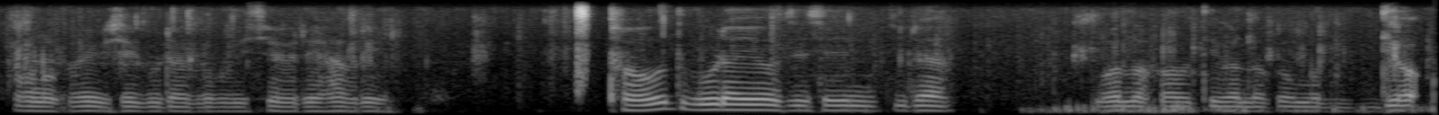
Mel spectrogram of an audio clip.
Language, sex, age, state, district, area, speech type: Odia, male, 30-45, Odisha, Nabarangpur, urban, spontaneous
